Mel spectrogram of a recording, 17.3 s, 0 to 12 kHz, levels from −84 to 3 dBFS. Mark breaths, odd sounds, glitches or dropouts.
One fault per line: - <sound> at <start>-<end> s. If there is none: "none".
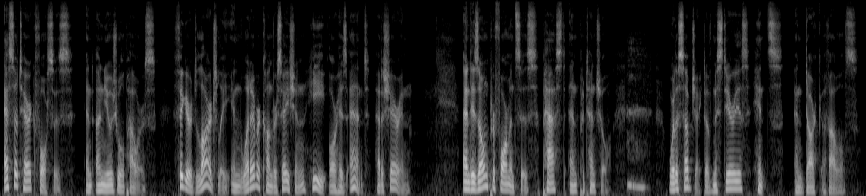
- sigh at 12.5-13.0 s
